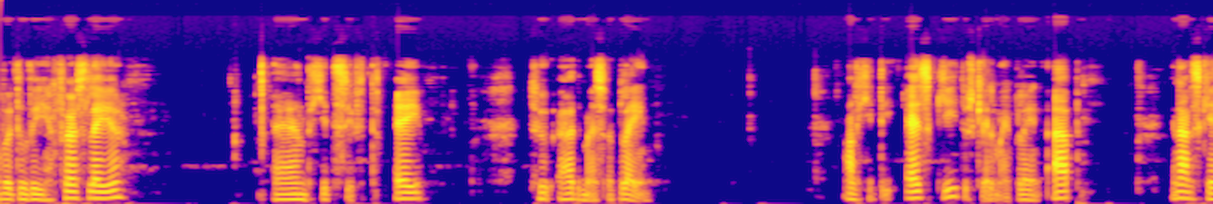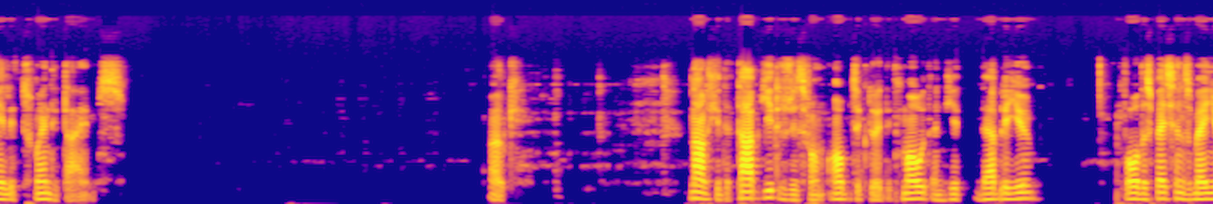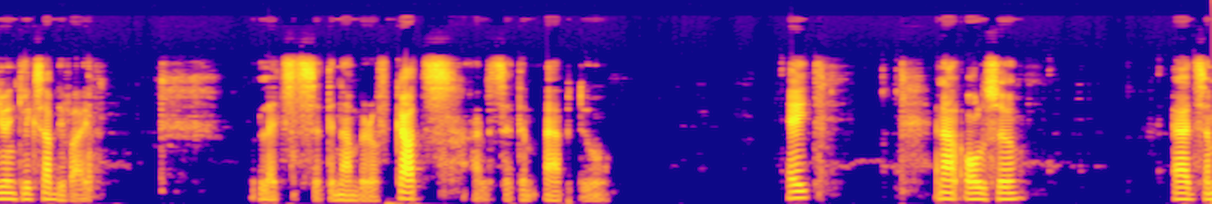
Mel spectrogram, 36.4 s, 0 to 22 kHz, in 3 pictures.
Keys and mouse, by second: 0.8-2.5 drag, 2.7 middle click, 4.6 shift+a, 9.1 s, 17.1-18.1 drag, 18.1 middle click, 19.8 Tab, 22.1 w, 26.9-29.0 drag, 32.6-34.4 middle drag, 34.5-36.3 drag.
